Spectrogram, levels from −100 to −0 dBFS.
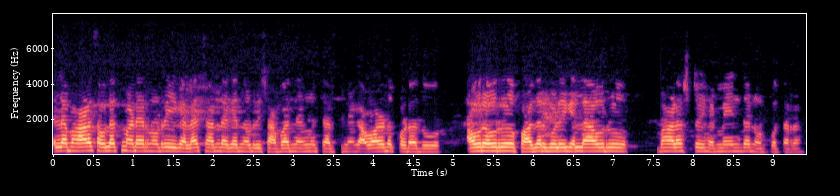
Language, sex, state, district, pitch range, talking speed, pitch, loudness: Kannada, female, Karnataka, Gulbarga, 185-205 Hz, 155 wpm, 195 Hz, -16 LUFS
